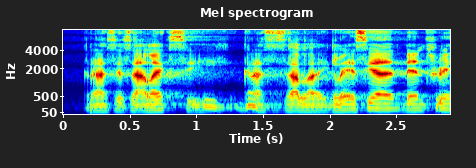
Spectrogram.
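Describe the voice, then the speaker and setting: Medium in pitch, a man's voice has a bright, sharp tone and an American accent. Audible room echo surrounds it. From California, US. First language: English (speaking Spanish). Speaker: church elder preaching. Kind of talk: sermon. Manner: halting, many fillers.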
